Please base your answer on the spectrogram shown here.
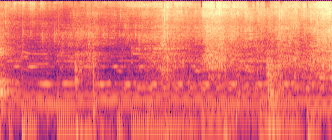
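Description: Chopped vegetables sautéing briefly in a pan for a lentil and ragi soup, a faint soft sizzle with light stirring and scraping at close range.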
